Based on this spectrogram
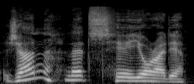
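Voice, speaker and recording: A woman's voice: lowish voice, sing-song, slow, no echo, clean studio sound. A woman playing a businesslike, orderly meeting chair in a scripted language-course dialogue. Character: businesslike meeting chair running a staff discussion.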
